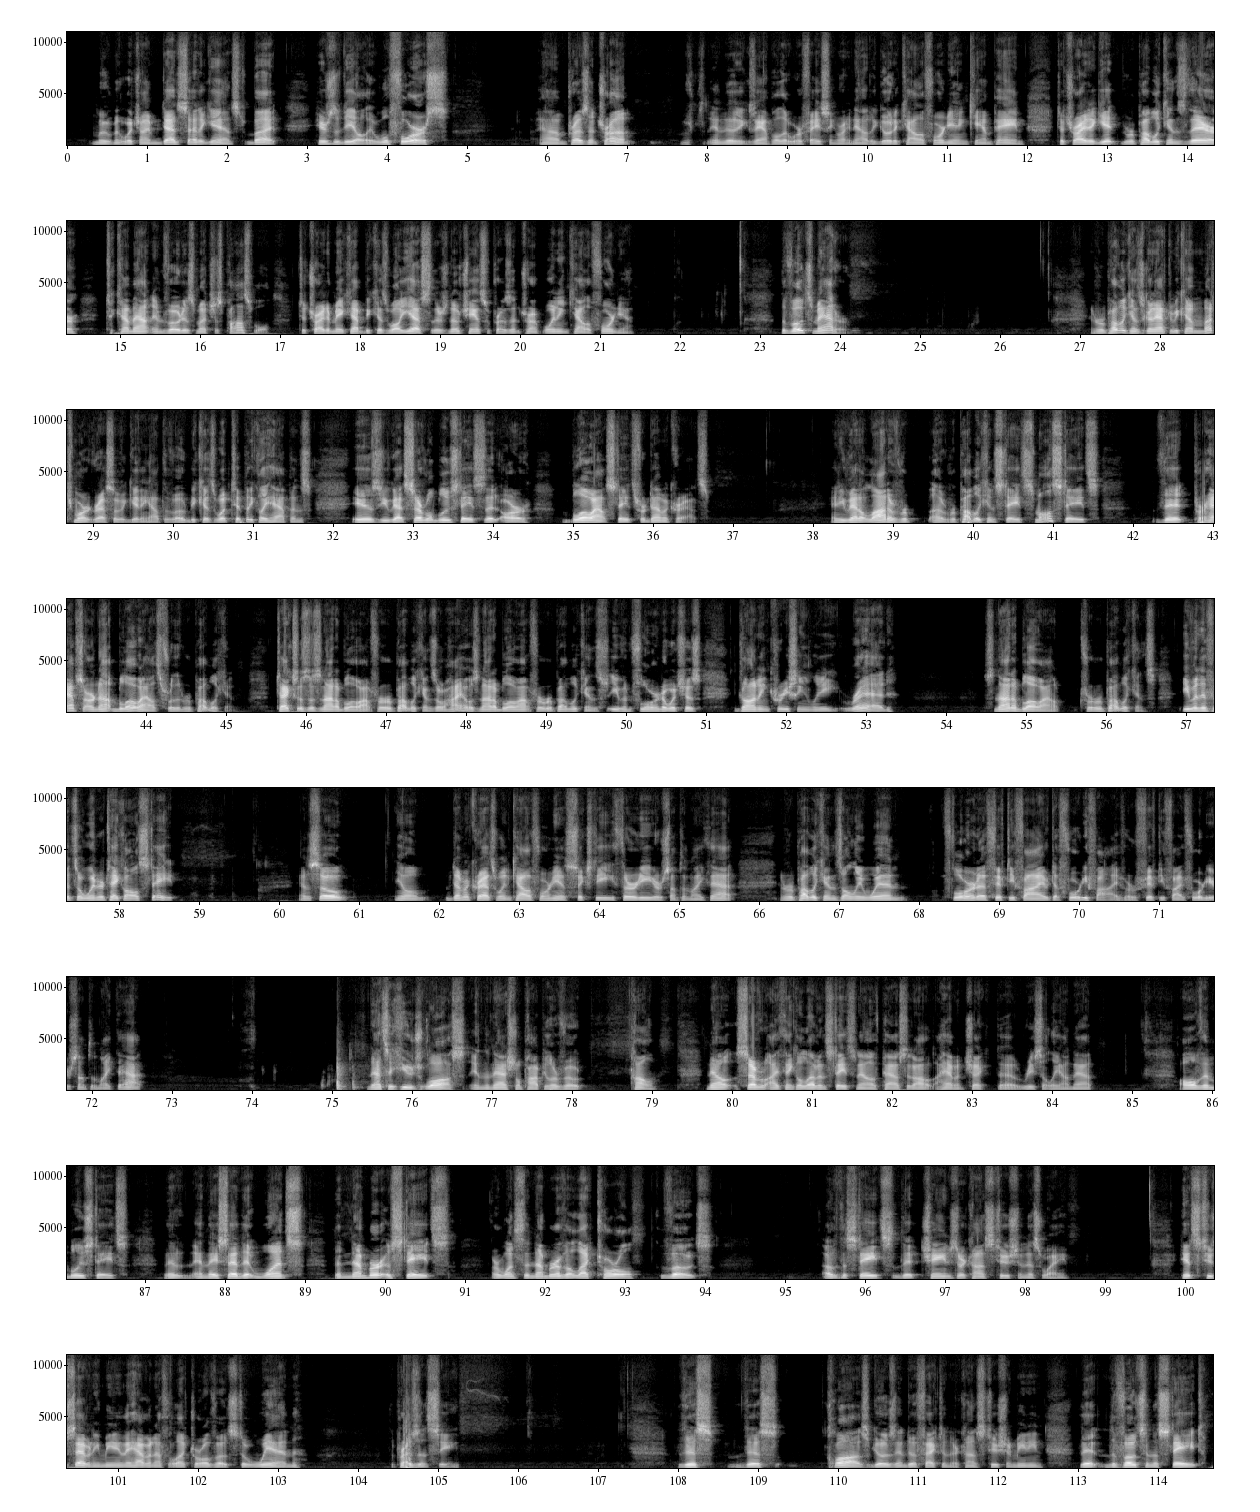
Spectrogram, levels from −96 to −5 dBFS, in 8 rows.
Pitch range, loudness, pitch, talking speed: 110-130 Hz, -22 LUFS, 120 Hz, 140 wpm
